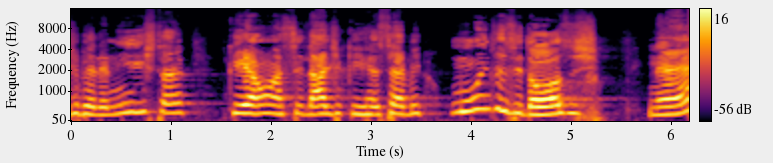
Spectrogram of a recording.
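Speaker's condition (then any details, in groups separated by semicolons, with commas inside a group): Cerebral palsy; birth brain injury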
